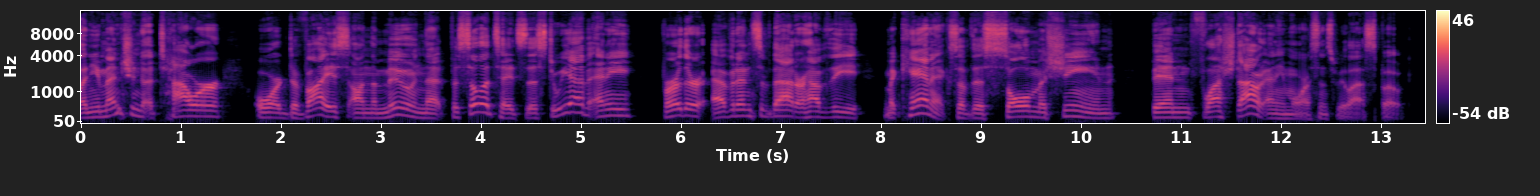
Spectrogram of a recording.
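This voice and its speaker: A man hosting a podcast interview, speaking conversationally and articulately in long, reflective turns. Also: mid-range voice. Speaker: podcast host.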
